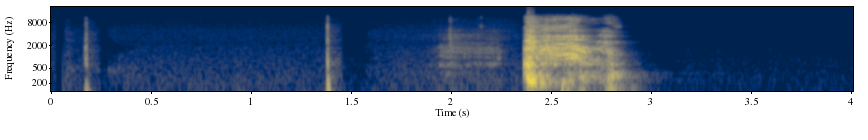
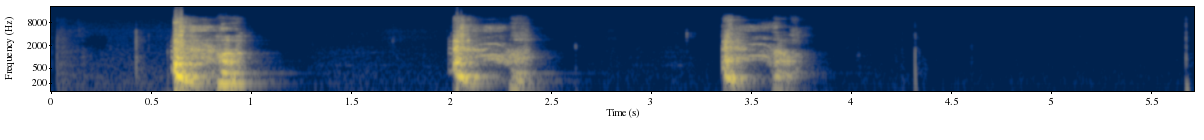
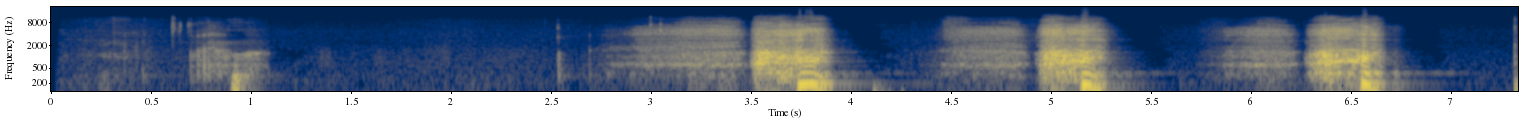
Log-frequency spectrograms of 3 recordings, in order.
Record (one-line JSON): {"cough_length": "4.0 s", "cough_amplitude": 32768, "cough_signal_mean_std_ratio": 0.23, "three_cough_length": "5.7 s", "three_cough_amplitude": 32768, "three_cough_signal_mean_std_ratio": 0.22, "exhalation_length": "7.3 s", "exhalation_amplitude": 32767, "exhalation_signal_mean_std_ratio": 0.34, "survey_phase": "beta (2021-08-13 to 2022-03-07)", "age": "65+", "gender": "Male", "wearing_mask": "No", "symptom_none": true, "smoker_status": "Never smoked", "respiratory_condition_asthma": false, "respiratory_condition_other": false, "recruitment_source": "REACT", "submission_delay": "4 days", "covid_test_result": "Negative", "covid_test_method": "RT-qPCR", "influenza_a_test_result": "Negative", "influenza_b_test_result": "Negative"}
